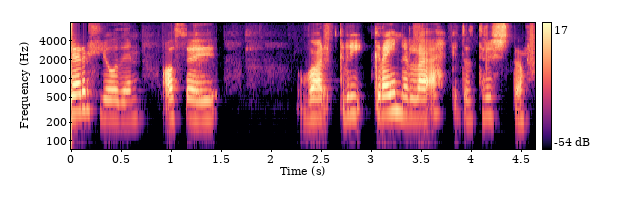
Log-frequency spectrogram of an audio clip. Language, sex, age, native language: Icelandic, female, 13, Icelandic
